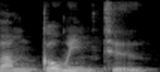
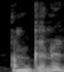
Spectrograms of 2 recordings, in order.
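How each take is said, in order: First: 'Going to' is said in full. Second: 'Going to' is reduced to 'gonna'. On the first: "instead of I'm going to" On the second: "we have gonna instead of going to"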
